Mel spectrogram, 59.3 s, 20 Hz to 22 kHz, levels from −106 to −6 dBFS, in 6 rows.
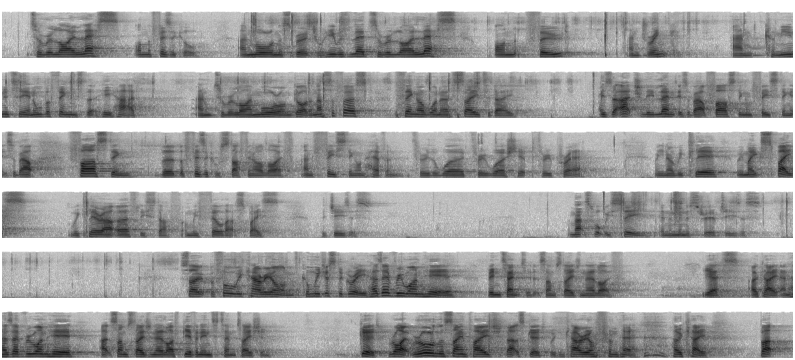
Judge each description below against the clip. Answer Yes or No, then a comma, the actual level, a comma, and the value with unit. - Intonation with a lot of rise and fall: No, average, 4.0 semitones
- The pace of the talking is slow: No, average, 160 wpm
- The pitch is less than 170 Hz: Yes, low, 135 Hz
